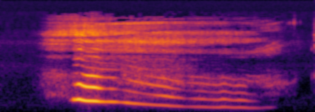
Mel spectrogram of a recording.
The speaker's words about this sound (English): Yawns are contagious, right? Everybody yawn with me.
